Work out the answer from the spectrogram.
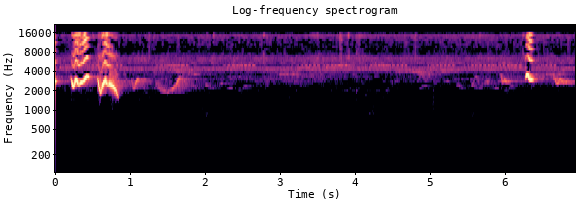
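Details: Silver-eared mesia singing for voice training: two loud slurred whistles at the start, the second dropping sharply, then near silence with faint notes until one bright whistle near the end.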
